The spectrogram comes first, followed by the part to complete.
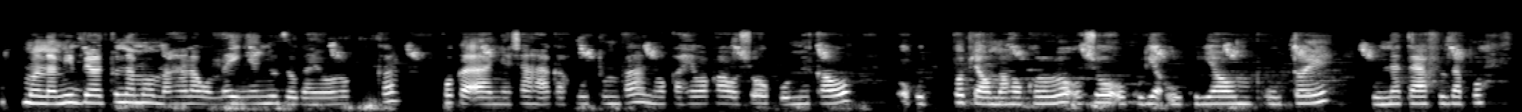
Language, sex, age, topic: Oshiwambo, male, 18-24, agriculture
